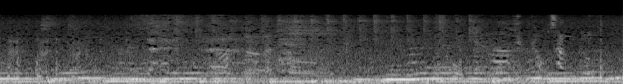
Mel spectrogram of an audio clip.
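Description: Throughout, this sound recording carries hissy, grainy treble and blurred attacks, likely from Vorbis compression at a low bitrate near 32 kbps; a spectrogram shows nothing above 10.6 kHz.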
